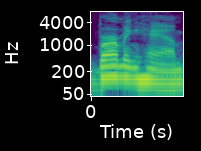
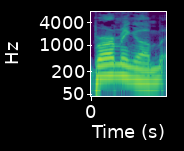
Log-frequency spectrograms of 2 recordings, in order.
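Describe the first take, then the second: First: It is said with an American English pronunciation. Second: It is said with a British English pronunciation. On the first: It names the city in Alabama. "when it's the American one" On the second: It names the city in England. "When it's the English one"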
